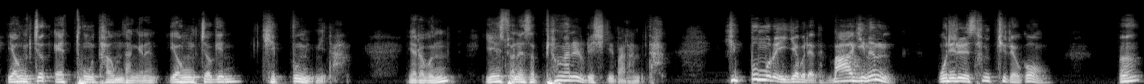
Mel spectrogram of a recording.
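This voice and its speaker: A middle-aged male pastor preaching a sermon from an old cassette tape, animated and playful, acting out lively quoted dialogue. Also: mid-range voice, breathy edge.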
